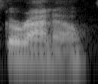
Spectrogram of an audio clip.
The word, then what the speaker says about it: Scorrano: And I'm gonna say your last name wrong, so I want you to say it so I don't pronounce it wrong, please. – Okay, I was gonna say give it a try, but it's Scorrano.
